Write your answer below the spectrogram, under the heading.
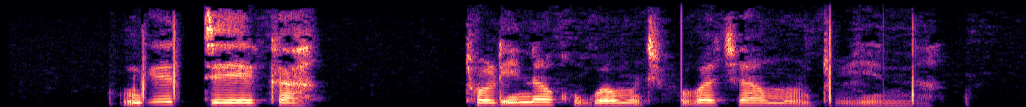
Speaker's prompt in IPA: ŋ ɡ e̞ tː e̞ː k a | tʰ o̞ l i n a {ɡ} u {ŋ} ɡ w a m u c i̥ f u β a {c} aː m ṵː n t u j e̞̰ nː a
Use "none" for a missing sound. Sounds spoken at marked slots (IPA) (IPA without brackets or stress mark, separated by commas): k, none, c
